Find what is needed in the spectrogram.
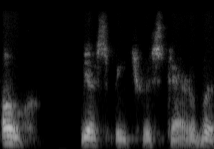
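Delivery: dismissive, belittling, unencouraging tone. Showing how tone changes meaning, in a dismissive tone. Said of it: "the tone of my voice. It is dismissive. It is not encouraging".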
